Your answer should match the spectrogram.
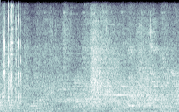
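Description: Busy restaurant ambience: steady diners' chatter with background music, and a couple of light clicks near the start and about a second in.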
